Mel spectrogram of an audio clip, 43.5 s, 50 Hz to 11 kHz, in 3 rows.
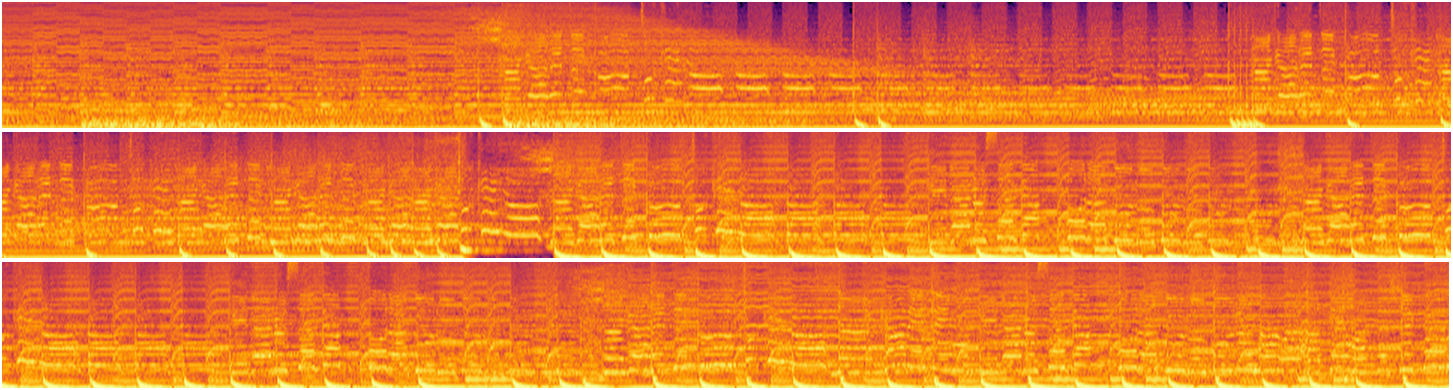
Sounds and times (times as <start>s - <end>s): Dubstep: 0.0s - 43.4s
Electronic dance music: 0.0s - 43.4s.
